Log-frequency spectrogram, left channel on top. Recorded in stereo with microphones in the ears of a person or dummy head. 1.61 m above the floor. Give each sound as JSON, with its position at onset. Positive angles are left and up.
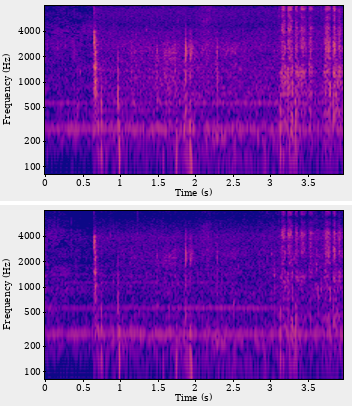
{"t": 0.6, "sound": "writing", "side_deg": 40}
